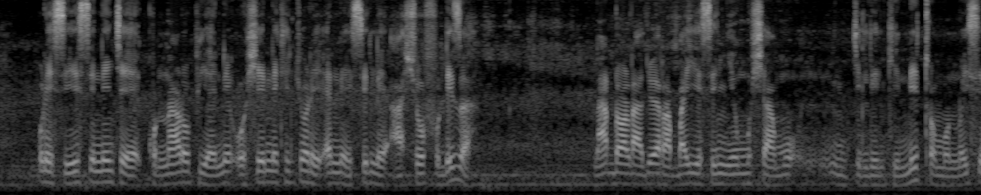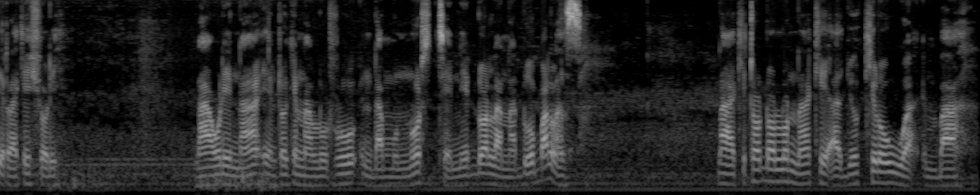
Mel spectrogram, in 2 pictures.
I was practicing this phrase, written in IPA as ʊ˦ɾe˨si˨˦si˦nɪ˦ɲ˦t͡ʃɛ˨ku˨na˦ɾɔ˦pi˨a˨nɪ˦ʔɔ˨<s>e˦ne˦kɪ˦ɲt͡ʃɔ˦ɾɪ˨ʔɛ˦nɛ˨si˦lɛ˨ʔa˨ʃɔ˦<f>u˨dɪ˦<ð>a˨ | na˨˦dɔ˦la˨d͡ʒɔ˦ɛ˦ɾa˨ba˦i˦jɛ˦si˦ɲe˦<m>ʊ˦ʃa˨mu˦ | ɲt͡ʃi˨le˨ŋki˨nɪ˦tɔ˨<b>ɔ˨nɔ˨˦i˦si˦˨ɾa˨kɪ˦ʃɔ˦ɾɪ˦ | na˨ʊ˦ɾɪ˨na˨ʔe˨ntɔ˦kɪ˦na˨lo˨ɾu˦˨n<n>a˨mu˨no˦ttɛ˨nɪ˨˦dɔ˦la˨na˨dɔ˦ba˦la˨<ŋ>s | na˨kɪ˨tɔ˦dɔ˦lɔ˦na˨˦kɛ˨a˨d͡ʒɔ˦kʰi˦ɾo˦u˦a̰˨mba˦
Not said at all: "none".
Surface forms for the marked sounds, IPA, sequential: ʃ, f, z, m, m, d, n

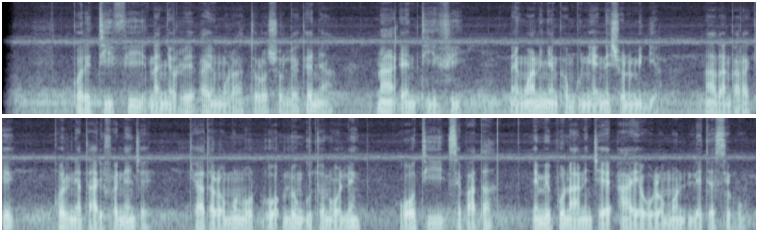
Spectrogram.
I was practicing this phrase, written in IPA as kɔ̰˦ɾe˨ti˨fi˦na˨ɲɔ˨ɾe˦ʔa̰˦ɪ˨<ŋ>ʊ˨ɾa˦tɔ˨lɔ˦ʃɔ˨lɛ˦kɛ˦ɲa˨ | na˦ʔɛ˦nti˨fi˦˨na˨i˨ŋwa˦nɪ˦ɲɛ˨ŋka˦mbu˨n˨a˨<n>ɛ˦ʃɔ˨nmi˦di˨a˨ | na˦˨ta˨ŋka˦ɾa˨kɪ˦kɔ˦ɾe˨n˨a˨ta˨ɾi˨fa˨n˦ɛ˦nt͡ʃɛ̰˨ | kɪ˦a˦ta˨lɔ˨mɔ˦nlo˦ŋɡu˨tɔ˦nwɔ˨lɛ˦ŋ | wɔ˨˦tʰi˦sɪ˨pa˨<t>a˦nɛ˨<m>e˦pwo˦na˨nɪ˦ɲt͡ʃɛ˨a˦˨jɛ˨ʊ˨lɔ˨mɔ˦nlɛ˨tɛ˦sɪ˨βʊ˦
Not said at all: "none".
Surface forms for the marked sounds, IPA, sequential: ŋ, n, t, m

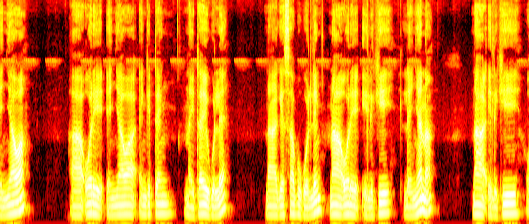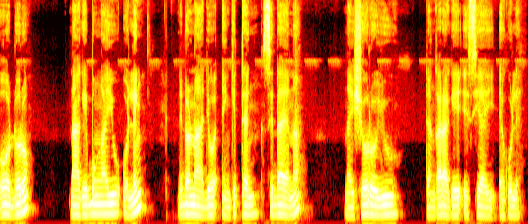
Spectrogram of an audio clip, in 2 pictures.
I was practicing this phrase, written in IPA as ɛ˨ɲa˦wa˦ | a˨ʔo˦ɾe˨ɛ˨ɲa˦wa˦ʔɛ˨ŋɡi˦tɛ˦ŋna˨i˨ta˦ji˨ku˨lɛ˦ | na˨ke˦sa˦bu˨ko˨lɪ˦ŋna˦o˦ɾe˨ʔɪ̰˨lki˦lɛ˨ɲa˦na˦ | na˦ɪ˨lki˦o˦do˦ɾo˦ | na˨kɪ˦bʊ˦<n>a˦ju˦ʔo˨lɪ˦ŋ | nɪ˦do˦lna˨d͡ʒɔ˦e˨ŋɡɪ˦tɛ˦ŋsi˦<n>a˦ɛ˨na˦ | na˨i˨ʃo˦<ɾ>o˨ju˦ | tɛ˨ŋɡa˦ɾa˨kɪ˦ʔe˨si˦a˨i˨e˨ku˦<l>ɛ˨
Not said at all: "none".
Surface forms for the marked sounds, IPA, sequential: ŋ, d, ɾ, l

